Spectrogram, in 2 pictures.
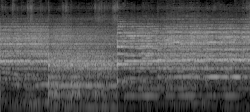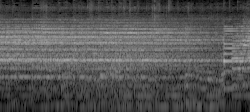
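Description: Lap steel guitar played through a chain of effects pedals and an amplifier, making noise music: a thick sustained drone of many held tones at once. The texture changes suddenly about two seconds in, fades slightly, then a new loud attack comes near the end.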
